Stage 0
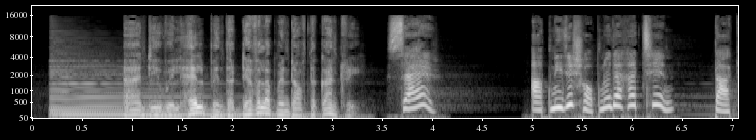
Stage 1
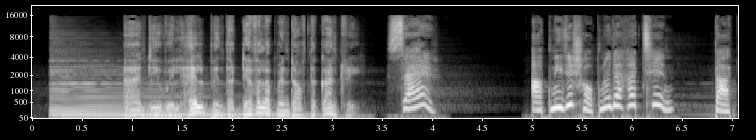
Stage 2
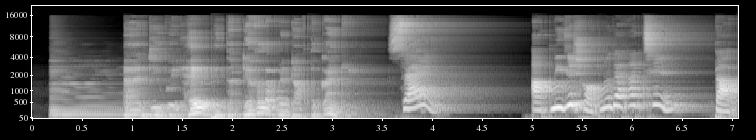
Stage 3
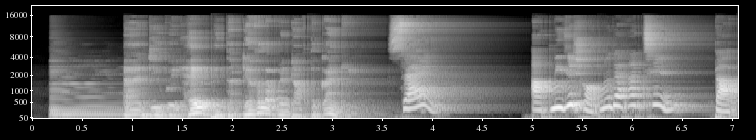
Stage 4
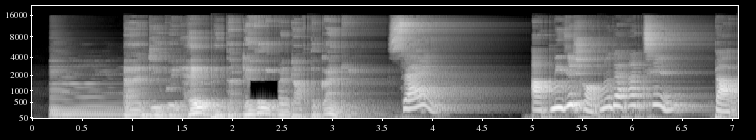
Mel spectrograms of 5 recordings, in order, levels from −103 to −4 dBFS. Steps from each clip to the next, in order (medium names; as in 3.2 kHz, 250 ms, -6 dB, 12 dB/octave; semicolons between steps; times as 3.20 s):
comb 0.8 ms, depth 33%; trim +6.5 dB
spectral sustain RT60 1.64 s; reverb removal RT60 0.97 s; trim -1 dB
no audible change
spectral selection erased 2.18–2.48 s, 500–1700 Hz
